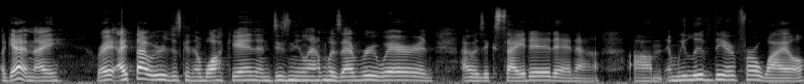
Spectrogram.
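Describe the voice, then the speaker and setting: At a moderate pace with ordinary pitch variation, the speech comes through on a very clean recording with a silent background. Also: woman. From Mexico, raised in Southern California and Las Vegas. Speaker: immigrant activist. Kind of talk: interview testimony. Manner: halting, many fillers and repeats.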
